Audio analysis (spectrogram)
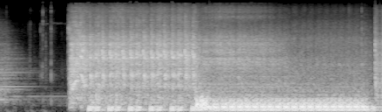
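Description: A motorcycle engine cranks and catches after its ignition wires are connected, then settles into a loud, steady mid-pitched idle close to the microphone.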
